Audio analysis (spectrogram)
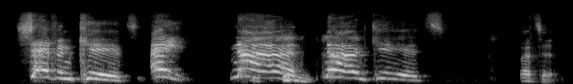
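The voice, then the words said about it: Phil Rivers impression. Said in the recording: “my Phil Rivers impression”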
